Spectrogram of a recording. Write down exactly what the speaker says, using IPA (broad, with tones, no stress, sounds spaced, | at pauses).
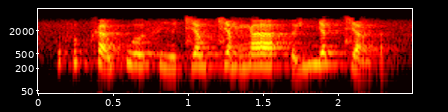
f ə˦˥ p̚ x a̰˧˥ w k w o˨˦ s i̤˨˩ ə̯ t͡ɕ a˧ w t͡ɕ a˧ m ŋ aː˧ h ə̰˧˥ j ɲ a˦˥ t̚ t͡ɕ a̰ː˧˨ m ʔ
